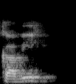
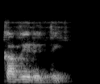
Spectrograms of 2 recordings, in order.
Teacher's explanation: Kavi plus halanta ra plus iti is equal to kaviriti. So the visarga got converted into ra.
